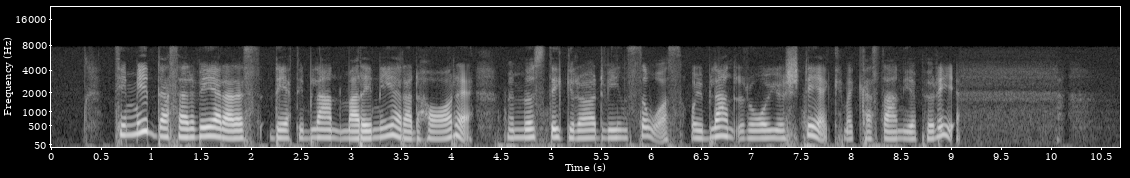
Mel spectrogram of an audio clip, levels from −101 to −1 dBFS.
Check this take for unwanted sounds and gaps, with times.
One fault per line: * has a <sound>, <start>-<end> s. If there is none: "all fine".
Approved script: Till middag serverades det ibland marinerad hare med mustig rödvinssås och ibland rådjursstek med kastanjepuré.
all fine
